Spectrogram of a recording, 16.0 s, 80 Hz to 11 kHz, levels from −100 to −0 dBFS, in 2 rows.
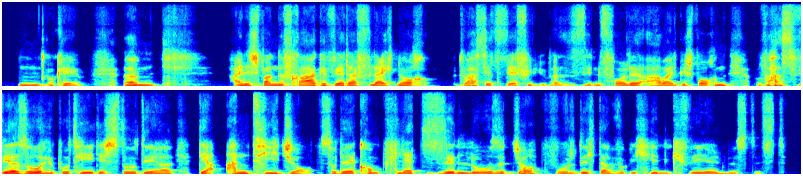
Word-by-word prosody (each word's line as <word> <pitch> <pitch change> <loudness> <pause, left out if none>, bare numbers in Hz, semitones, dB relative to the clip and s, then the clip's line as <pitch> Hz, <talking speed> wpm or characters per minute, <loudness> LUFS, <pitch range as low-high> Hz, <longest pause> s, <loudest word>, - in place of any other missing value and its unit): Hm, 125 -1 -1
okay. 120 -5 -2 0.5
Ähm, 145 -1 +3 0.7
eine 180 +2 +2
spannende 165 -4 +2
Frage 150 -3 +3
wäre 145 0 +5
da 145 -1 +3
vielleicht 135 -1 +1
noch: 130 -2 0 0.3
Du 125 -3 -3
hast 125 0 -1
jetzt 130 -2 -5
sehr 120 -2 -2
viel 125 - -6
über 115 -3 -8
sinnvolle 120 +9 -2
Arbeit 155 +3 0
gesprochen. 165 +4 -2 0.2
Was 145 - -2
wäre 160 +2 +8
so 150 +3 +6
hypothetisch 140 +1 +1
so 130 -1 +1
der 125 -1 0 0.2
der 145 -3 0
Anti-Job 140 - +1
so 125 - -4
der 140 +2 +2
komplett 160 +6 -2
sinnlose 155 +3 +1
Job, 130 0 -1
wo 130 +2 -3
du 130 - -6
dich 140 +1 -1
da 125 -3 -1
wirklich 150 +2 -7
hinquälen 125 -4 -2
müsstest?" 110 -2 -13
135 Hz, 145 wpm, -20 LUFS, 125-150 Hz, 0.7 s, wäre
